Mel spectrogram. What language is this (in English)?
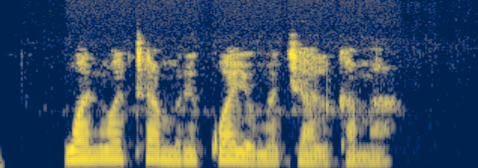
Luo (Kenya and Tanzania)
